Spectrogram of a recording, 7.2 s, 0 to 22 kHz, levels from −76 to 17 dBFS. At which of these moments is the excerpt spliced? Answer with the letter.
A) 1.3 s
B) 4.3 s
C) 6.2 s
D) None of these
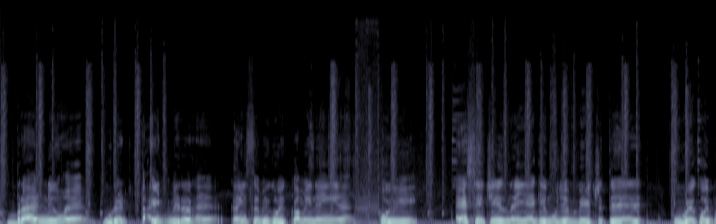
D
